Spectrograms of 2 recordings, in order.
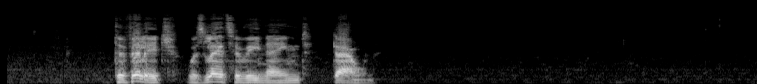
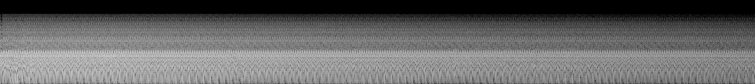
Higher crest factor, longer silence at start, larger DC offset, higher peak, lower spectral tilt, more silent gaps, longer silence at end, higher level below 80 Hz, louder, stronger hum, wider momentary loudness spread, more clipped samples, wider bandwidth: first, 20 dB vs 14 dB; first, 1.15 s vs 0 s; neither; about the same, 0 dBFS vs 0 dBFS; first, -5.5 dB/octave vs -3 dB/octave; neither; first, 3.85 s vs 0 s; about the same, -42 dBFS vs -40 dBFS; second, -16 LUFS vs -13 LUFS; neither; about the same, 11 LU vs 11 LU; neither; about the same, 11 kHz vs 11.5 kHz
